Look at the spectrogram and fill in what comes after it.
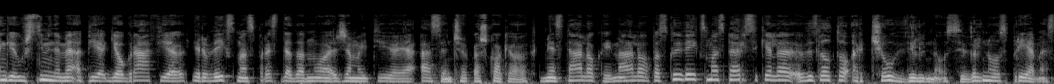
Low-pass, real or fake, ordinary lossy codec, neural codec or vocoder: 10.8 kHz; real; MP3, 48 kbps; none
